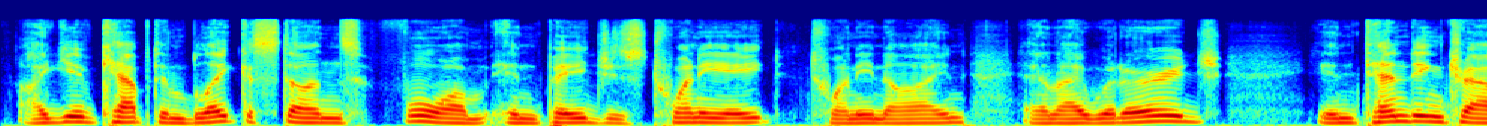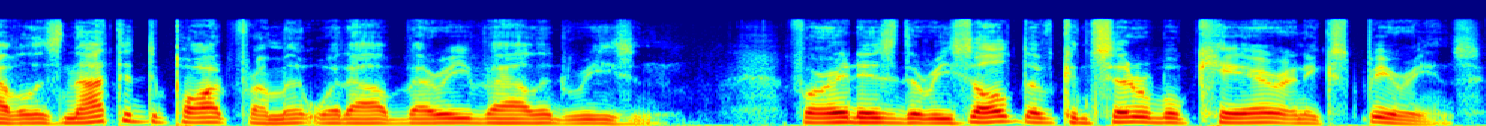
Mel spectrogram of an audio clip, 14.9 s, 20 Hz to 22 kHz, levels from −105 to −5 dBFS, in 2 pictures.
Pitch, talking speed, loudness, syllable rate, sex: 140 Hz, 145 wpm, -18 LUFS, 4.6 syllables/s, male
